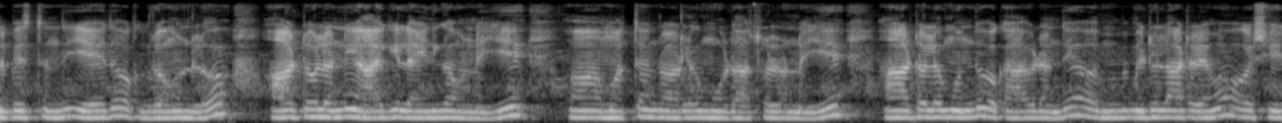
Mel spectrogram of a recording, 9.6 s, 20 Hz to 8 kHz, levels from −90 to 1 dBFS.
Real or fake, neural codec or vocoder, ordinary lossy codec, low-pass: real; none; none; 7.2 kHz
